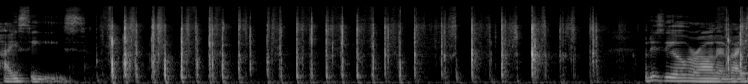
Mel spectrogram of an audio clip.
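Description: Playing cards click and slap rapidly as they are shuffled by hand.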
